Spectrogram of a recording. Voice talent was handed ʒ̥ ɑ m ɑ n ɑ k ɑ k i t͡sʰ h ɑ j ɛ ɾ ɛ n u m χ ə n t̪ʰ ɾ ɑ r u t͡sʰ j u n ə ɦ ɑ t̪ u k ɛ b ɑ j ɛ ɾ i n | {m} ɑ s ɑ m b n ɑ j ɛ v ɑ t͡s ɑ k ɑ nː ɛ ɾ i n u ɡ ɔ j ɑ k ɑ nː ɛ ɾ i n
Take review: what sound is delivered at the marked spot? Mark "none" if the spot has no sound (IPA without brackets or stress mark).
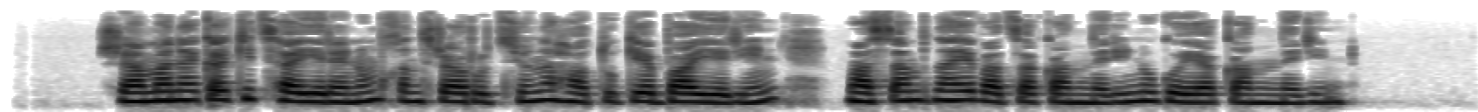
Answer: m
